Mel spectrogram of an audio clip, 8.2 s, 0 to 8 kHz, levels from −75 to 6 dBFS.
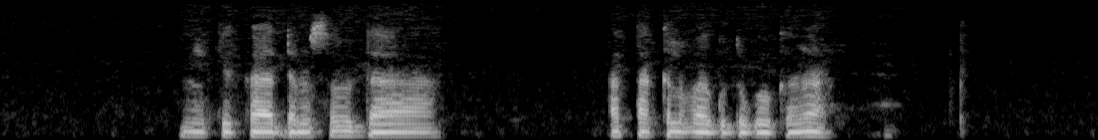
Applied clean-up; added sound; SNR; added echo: none; none; none; none.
